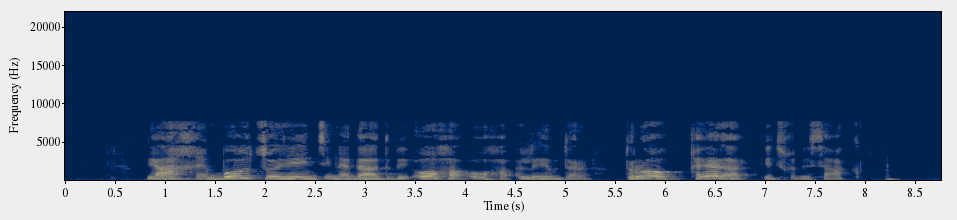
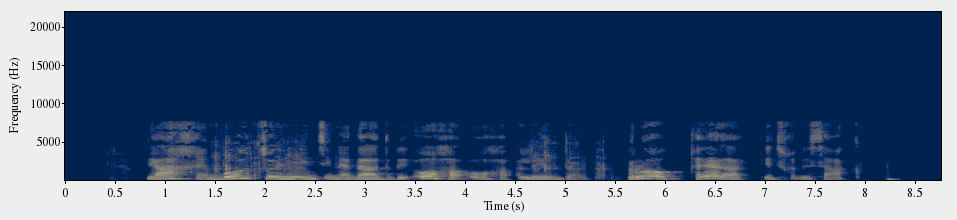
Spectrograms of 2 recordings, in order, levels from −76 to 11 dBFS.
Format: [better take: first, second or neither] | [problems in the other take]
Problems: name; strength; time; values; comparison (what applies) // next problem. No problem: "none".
first | noise reduction (neural mask model RNNoise)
